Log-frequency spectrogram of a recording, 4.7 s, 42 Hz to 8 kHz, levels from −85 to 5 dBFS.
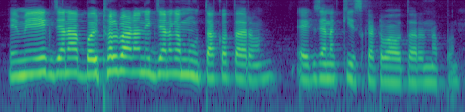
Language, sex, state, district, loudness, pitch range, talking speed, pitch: Bhojpuri, female, Bihar, Gopalganj, -18 LUFS, 190-255 Hz, 220 wpm, 215 Hz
